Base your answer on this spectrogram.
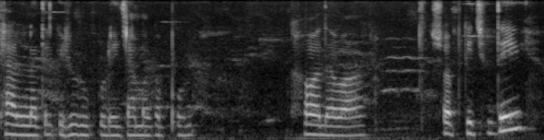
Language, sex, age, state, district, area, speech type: Bengali, female, 18-30, West Bengal, Dakshin Dinajpur, urban, spontaneous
